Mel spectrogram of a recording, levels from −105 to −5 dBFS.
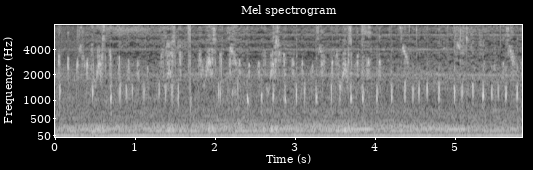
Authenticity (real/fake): real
